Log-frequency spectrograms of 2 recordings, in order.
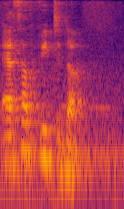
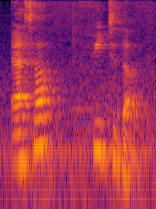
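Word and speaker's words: asafoetida: हींग होती है ऐसा फीटदा, ऐसा फीटदा, ऐसा फीटदा, ऐसा फीटदा। इसको दो पार्ट्स में एक बार पहले प्रैक्टिस कीजिएगा। ऐसा फीटदा, एक साथ बोलेंगे ऐसा फीटदा, ऐसा फीटदा।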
